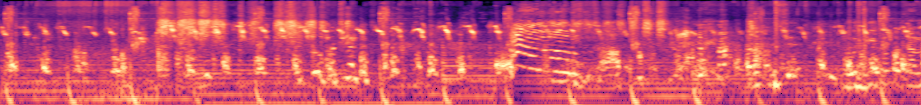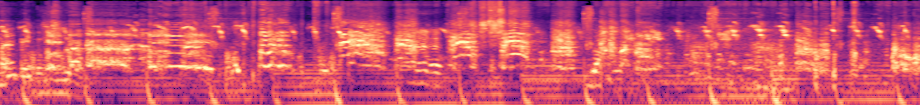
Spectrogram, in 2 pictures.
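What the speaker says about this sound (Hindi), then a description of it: "चूजा देख रहे हैं आपका" A black chick cheeps near a clucking hen, with loud, repeated poultry calls running throughout over a steady background of music.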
